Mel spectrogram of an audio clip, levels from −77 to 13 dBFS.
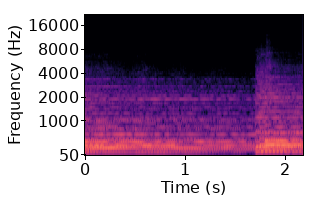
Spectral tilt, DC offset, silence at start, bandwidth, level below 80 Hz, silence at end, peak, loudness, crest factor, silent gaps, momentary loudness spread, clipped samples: -8.5 dB/octave; under 0.1%; 0 s; 7.6 kHz; -62 dBFS; 0 s; -4 dBFS; -20 LUFS; 14 dB; none; 10 LU; under 0.1%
